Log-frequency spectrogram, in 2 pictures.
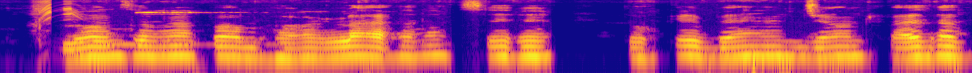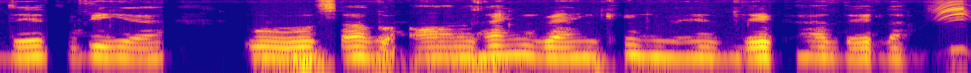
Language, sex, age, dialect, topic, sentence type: Bhojpuri, male, 18-24, Northern, banking, statement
